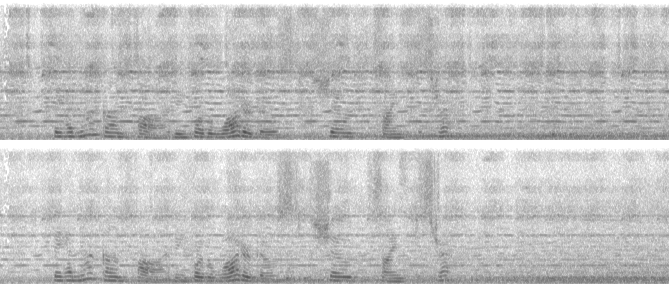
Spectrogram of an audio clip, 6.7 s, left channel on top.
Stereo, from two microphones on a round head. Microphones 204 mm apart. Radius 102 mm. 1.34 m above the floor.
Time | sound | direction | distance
0.5 | a woman speaking | 60° right (ahead or behind) | 1.9 m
